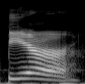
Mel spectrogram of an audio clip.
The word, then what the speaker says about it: beer: Because we say it like it's two syllables and it's not. Beer.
